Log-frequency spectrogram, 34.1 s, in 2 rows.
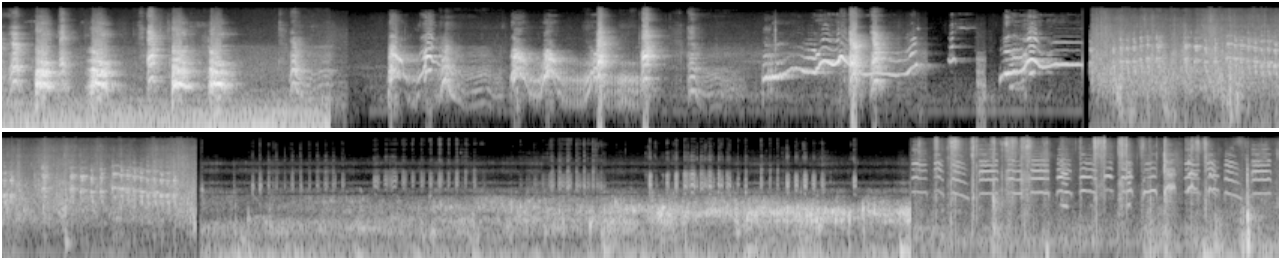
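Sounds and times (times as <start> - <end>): rushing water: 14.5 - 29.2
underwater clicking: 20.0 - 29.2
high squeaky chirps: 20.3 - 25.0, 29.1 - 34.0.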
